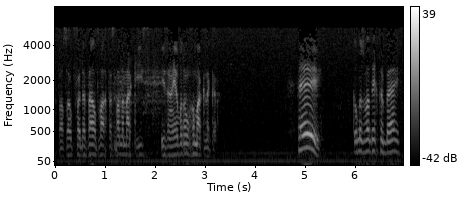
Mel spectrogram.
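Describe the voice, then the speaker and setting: An actor playing a gruff, bullying French army sergeant in a radio play, curt and scornful. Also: male voice, medium pitch, normal speed, natural voice. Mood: brusque. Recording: muffled, noisy old radio play recording.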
